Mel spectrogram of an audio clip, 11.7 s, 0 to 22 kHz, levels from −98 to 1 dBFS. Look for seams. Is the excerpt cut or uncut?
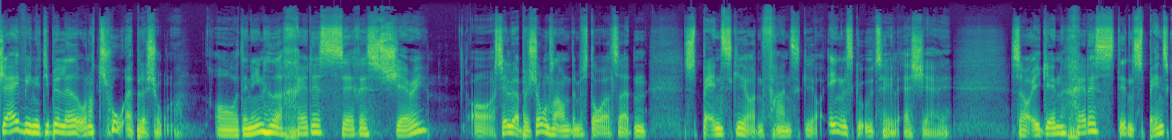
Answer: uncut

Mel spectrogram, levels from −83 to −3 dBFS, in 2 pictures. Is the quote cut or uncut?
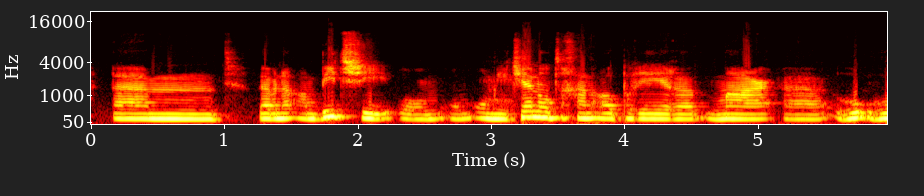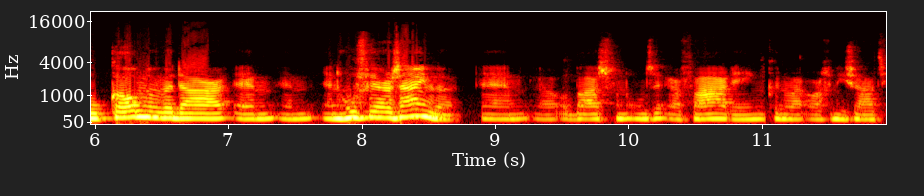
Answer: cut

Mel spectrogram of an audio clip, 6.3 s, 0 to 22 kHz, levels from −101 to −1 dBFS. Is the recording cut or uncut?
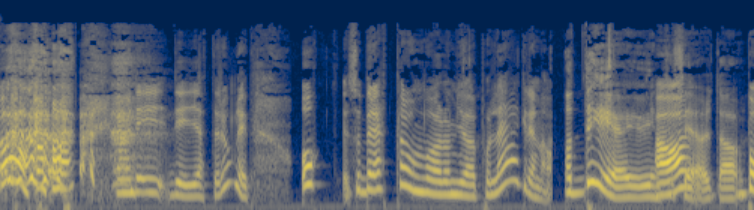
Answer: cut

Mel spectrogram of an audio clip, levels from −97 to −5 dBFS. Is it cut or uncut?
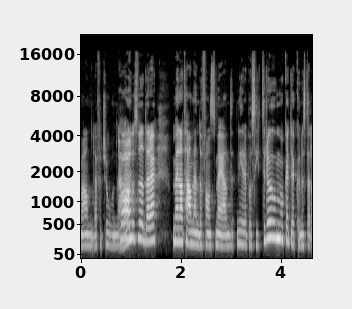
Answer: uncut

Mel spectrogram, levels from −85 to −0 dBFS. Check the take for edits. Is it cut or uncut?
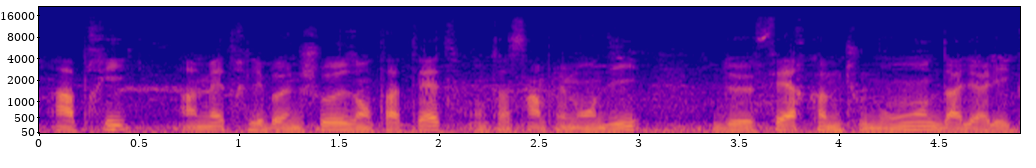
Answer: uncut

